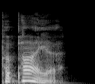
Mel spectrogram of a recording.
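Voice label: "papaya", British English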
